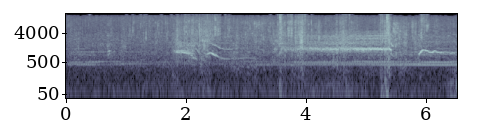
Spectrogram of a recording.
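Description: Heavy rain pouring down over a steady hum. Over it a woman cries out in rising and falling strained cries, then holds one long scream, with a few sharp cracks in the second half.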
